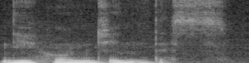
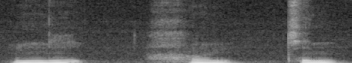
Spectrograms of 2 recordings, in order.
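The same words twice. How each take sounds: First: Said in the usual way. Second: Very slow Nihonjin, each sound stretched; drawn-out practice. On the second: Shown as a demonstration. Learner slowly sounding out the app word.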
